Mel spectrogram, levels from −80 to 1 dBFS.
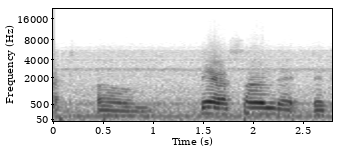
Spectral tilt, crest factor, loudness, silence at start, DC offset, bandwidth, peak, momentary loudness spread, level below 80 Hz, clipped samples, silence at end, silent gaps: -7.5 dB/octave; 16 dB; -22 LUFS; 0 s; under 0.1%; 8.4 kHz; -6 dBFS; 15 LU; -44 dBFS; under 0.1%; 0 s; none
